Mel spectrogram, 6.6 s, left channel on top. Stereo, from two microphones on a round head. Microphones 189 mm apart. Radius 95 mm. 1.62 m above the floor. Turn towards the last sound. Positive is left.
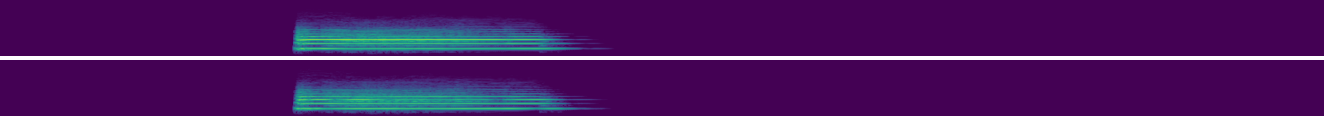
turn(degrees=35)  # may be behind; listen again after turning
